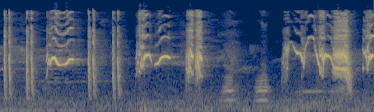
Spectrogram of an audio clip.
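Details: Song of a male black-winged starling, meant as a lure for starlings: loud harsh squawks mixed with wavering whistled phrases and a few lower nasal notes, delivered in quick bursts.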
